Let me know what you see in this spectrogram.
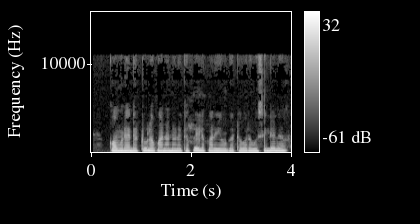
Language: Pashto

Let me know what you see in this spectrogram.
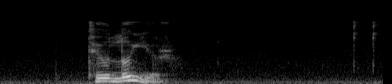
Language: Faroese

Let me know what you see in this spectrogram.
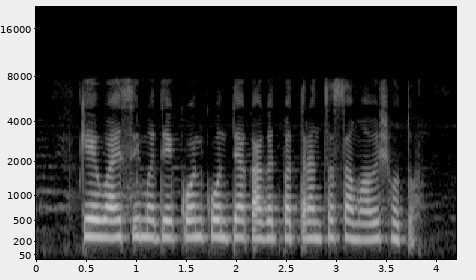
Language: Marathi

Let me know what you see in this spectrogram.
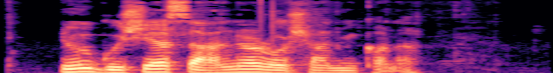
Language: Persian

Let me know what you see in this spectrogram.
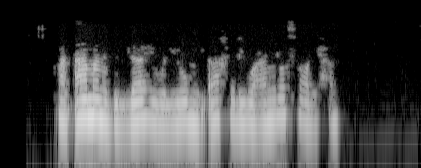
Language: Arabic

